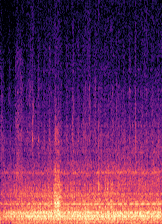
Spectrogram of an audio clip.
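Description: A Poolin EO embroidery machine stitches down an appliqué with a steady, fast mechanical whirring and rapid needle rhythm that holds loud and unbroken throughout, close to the machine with no talking.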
